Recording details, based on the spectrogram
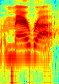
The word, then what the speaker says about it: Marra: My name is Kim, K-I-M, Marra, M-A-R-R-A, and this is...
